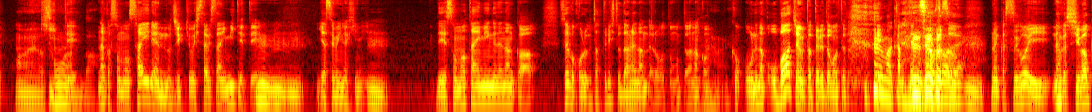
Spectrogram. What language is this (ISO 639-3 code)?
jpn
